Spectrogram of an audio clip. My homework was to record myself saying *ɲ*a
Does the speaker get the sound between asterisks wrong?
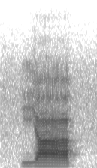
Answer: yes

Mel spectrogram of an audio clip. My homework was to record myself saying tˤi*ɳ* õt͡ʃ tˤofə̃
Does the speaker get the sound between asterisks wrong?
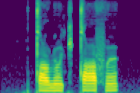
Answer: no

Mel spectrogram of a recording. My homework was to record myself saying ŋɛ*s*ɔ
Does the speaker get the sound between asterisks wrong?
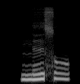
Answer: no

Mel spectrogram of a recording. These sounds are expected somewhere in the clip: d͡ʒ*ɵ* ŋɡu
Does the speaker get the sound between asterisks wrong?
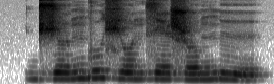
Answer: no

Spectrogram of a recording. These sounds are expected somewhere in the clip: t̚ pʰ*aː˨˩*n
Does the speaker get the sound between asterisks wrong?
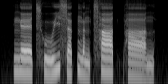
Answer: no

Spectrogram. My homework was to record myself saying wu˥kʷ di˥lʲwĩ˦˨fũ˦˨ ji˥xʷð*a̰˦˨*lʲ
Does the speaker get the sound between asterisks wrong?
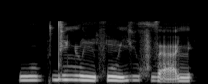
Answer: no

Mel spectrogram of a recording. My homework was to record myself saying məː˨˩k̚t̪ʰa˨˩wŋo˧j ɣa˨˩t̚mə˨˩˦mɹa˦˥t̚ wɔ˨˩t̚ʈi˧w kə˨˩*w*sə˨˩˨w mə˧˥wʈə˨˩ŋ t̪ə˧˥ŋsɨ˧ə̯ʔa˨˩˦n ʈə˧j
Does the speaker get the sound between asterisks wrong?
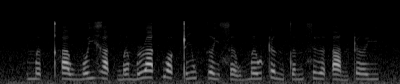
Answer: yes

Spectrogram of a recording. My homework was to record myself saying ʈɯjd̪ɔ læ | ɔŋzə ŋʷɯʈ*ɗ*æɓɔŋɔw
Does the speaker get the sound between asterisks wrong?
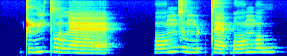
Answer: yes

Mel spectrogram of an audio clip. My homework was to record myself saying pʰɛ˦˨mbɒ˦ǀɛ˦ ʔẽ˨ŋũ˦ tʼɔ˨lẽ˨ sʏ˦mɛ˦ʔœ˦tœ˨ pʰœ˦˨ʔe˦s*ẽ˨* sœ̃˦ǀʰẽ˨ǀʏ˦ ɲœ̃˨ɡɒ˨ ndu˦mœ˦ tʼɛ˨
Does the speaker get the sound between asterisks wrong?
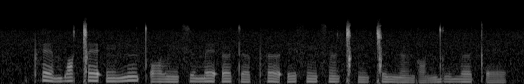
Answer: yes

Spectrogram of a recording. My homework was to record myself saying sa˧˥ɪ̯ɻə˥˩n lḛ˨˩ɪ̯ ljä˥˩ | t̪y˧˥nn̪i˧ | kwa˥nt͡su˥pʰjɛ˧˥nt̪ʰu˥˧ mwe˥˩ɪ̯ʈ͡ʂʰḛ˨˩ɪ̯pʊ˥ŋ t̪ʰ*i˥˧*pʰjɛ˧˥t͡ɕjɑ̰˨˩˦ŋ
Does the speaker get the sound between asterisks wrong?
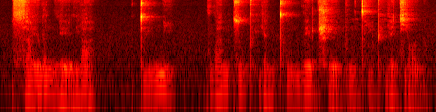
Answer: yes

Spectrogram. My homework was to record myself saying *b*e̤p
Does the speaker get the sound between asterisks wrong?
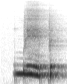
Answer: no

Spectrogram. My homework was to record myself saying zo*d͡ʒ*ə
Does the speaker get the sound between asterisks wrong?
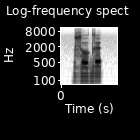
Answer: yes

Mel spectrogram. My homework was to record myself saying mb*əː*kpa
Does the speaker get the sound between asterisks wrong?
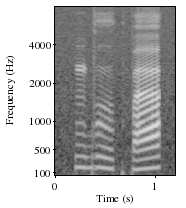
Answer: yes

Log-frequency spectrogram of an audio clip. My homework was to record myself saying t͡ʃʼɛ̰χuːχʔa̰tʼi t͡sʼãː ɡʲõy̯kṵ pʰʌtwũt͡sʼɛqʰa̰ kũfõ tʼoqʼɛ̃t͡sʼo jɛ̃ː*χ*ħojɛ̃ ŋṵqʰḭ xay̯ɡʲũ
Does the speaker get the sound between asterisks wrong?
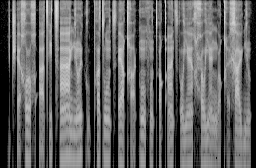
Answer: no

